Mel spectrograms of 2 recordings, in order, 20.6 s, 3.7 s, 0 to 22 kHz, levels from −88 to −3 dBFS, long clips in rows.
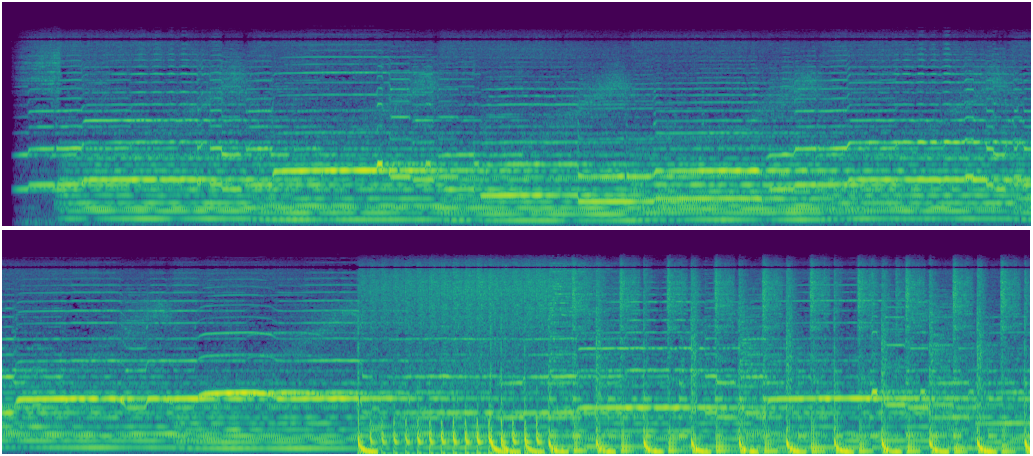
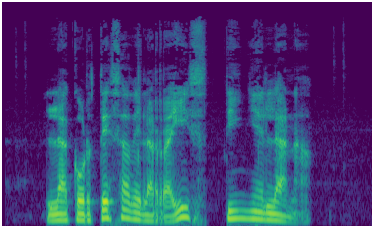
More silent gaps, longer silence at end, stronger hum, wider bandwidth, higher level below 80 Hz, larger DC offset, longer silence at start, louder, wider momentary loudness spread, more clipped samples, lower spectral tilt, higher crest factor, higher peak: neither; second, 0 s vs 0.65 s; neither; second, 13.5 kHz vs 16 kHz; first, -24 dBFS vs -54 dBFS; neither; second, 0.1 s vs 0.45 s; first, -16 LUFS vs -21 LUFS; second, 5 LU vs 8 LU; neither; second, -4.5 dB/octave vs -6.5 dB/octave; about the same, 14 dB vs 18 dB; about the same, -2 dBFS vs -4 dBFS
